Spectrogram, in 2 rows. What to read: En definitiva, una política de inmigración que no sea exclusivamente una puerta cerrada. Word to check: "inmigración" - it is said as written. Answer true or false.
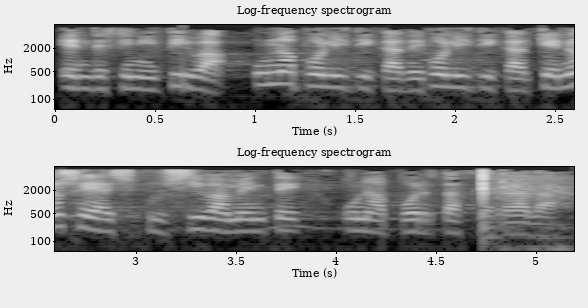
false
